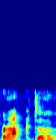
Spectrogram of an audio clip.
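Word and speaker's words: FRAKTA: this is called a fractal I don't speak Swedish but I think that's the right boom pronunciation FR akta and that is I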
